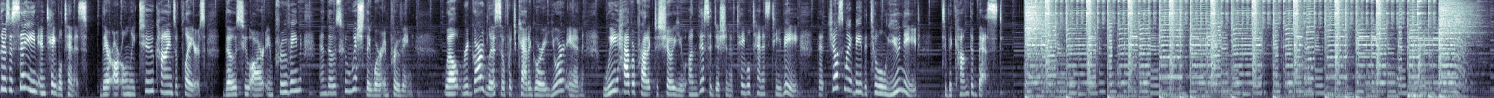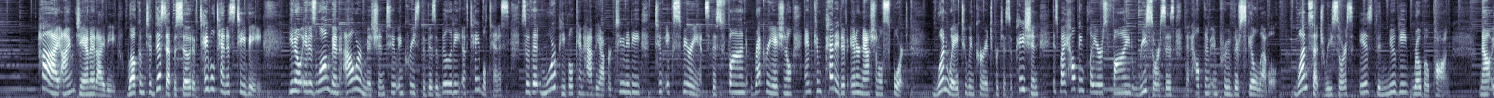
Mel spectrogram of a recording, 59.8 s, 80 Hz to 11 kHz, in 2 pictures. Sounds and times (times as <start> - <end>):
Speech: 0.0 - 8.3, 8.9 - 20.0, 30.7 - 35.1, 35.7 - 48.0, 48.6 - 58.9, 59.5 - 59.7
Music: 0.0 - 59.7.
